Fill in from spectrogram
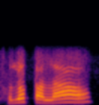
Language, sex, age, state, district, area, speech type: Assamese, female, 18-30, Assam, Dibrugarh, rural, conversation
